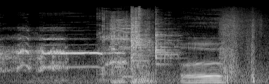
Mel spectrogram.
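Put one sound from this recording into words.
A metal can lid pops off and clatters onto pavement.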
